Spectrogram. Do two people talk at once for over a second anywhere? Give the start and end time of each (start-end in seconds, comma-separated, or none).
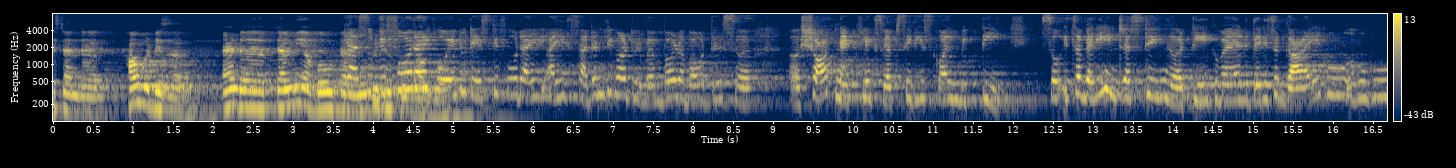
3.6-4.9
